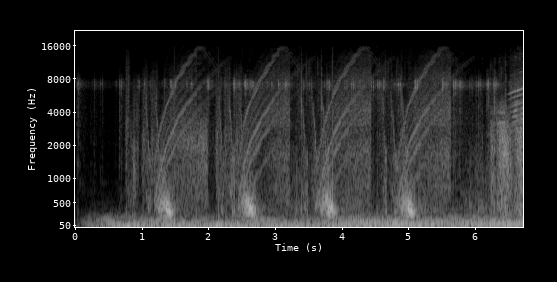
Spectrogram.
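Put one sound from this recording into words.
Game sound effects whoosh repeatedly as a character spins.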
